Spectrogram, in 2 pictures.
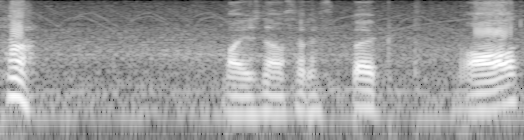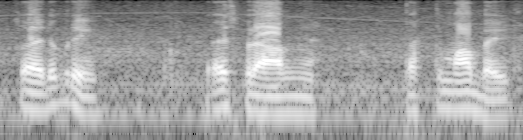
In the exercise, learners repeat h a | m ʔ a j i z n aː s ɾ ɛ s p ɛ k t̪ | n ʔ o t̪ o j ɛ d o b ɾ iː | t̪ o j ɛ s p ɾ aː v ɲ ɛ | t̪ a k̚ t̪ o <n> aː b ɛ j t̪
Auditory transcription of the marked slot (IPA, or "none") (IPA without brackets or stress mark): m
